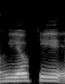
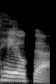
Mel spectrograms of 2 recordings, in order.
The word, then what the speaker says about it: Heyoka: So Hioki is an empath that is, Oh, I somebody who's pronounced it wrong. able to. Heyoki. Okay. I call it I Heyoka. could be. Yes, Heyoka.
